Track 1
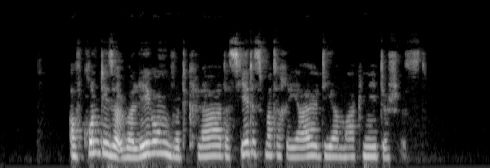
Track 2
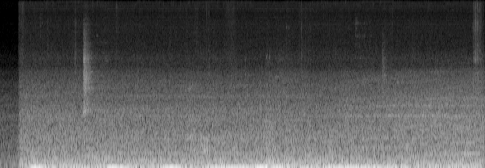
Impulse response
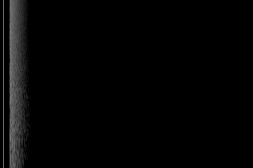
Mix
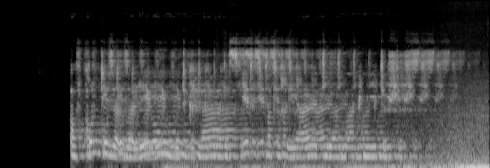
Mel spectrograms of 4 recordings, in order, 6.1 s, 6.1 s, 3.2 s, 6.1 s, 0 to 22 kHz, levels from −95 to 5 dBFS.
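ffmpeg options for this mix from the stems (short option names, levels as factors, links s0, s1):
-filter_complex "[0:a]highshelf=f=1600:t=q:w=3:g=10,acompressor=threshold=0.0794:ratio=2,volume=1.33,asplit=4[s0][s1][s2][s3];[s1]volume=0.211[s4];[s2]volume=0.596[s5];[1:a]flanger=delay=18:depth=2.9:speed=0.56,adelay=1650,volume=1.06,asplit=2[s6][s7];[s7]volume=0.119[s8];[s3]apad=whole_len=340652[s9];[s6][s9]sidechaincompress=threshold=0.00178:ratio=8:attack=5.9:release=310[s10];[2:a]atrim=start_sample=2205[s11];[s4][s8]amix=inputs=2:normalize=0[s12];[s12][s11]afir=irnorm=-1:irlink=0[s13];[s5]aecho=0:1:191|382|573|764|955|1146:1|0.44|0.194|0.0852|0.0375|0.0165[s14];[s0][s10][s13][s14]amix=inputs=4:normalize=0,agate=range=0.0282:threshold=0.0126:ratio=16:detection=peak,acompressor=threshold=0.0447:ratio=2"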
